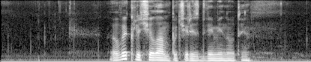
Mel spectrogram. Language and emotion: Russian, neutral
